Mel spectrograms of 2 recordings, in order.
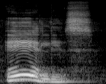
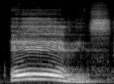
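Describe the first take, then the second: First: Loud, high Eles with stress on the first syllable; stressed word. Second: Eles said louder and higher, the first syllable e stressed; stressed word repeated. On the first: Teacher to class, Eles spoken with the first syllable stressed. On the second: Teacher repeats for the class, eles with the first syllable stressed. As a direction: eles again, its opening e hit hard. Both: Shown as a demonstration. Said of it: "a sílaba tônica dessa palavra é o e".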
